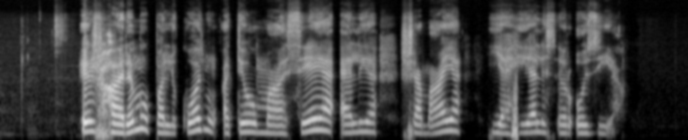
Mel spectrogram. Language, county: Lithuanian, Marijampolė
